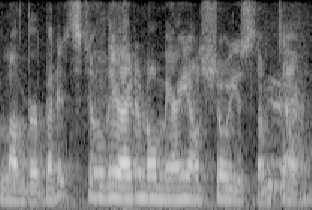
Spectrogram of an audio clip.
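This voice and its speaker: Noticeable background noise sits behind a woman with a fairly low pitch. She speaks with an Upper Midwest US accent and fairly even intonation. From northern Wisconsin. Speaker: local elder interviewee. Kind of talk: oral history interview.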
